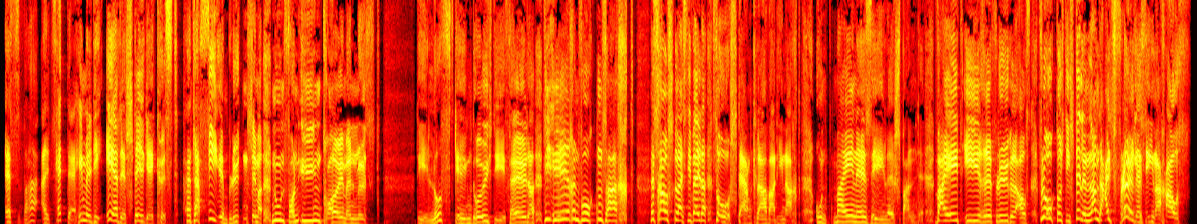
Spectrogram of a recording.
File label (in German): aggressiv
